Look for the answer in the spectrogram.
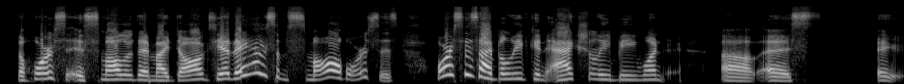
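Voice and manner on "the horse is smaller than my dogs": usual speaking voice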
